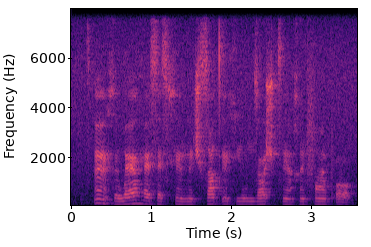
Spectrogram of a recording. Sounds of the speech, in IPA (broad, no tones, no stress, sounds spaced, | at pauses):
t͡sʼ æ̃ x ə w æ ɐ̯ ɦ æ s æ s x ɛ̃ m ɛ̃ ʃ s ɑ tʼ ɛ̃ x i w n z ɒ ʃ t͡s ɛ̃ χ ĩ f ɑ̃ ɐ̯ pʼ ɔ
